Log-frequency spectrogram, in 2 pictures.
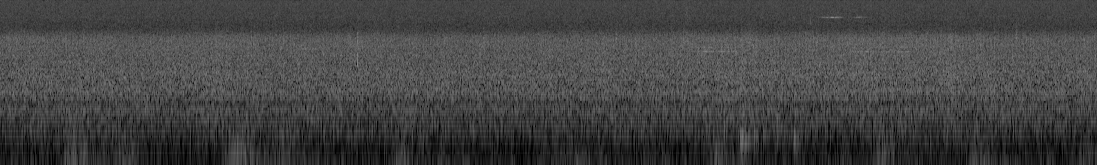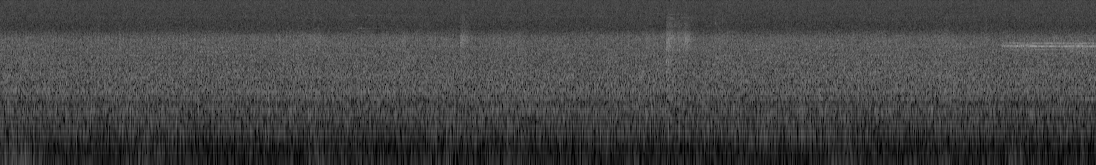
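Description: Steady background hiss with a faint steady hum: the room noise of an open microphone, unchanged throughout.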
